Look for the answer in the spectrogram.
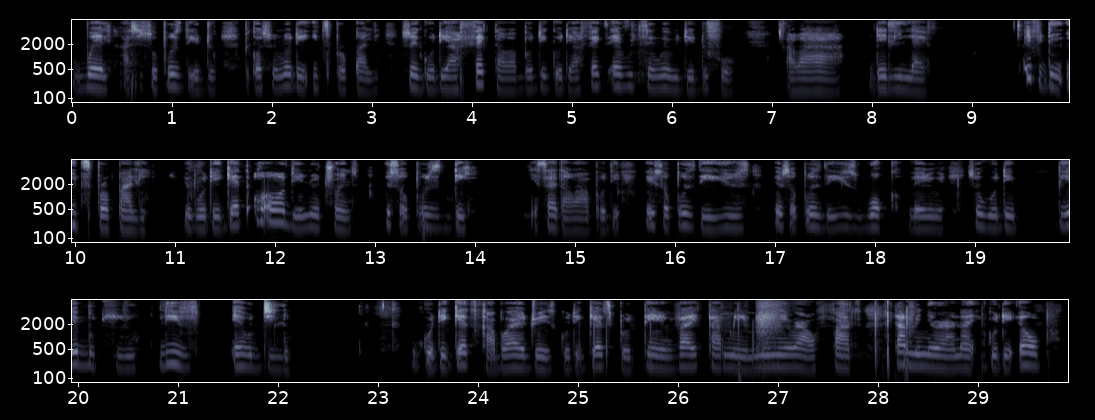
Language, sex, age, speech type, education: Nigerian Pidgin, female, 15-29, spontaneous, secondary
